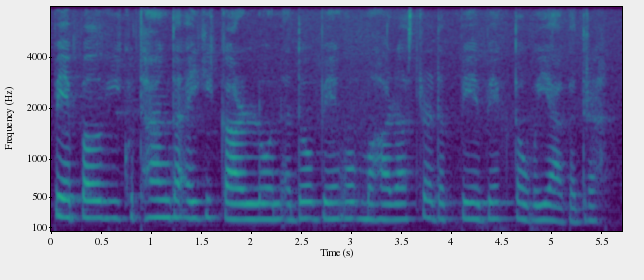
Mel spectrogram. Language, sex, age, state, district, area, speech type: Manipuri, female, 30-45, Manipur, Thoubal, urban, read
